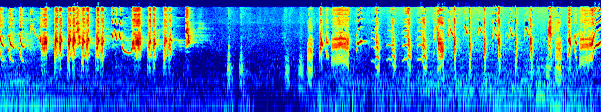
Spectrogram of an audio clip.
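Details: Javan myna song used as a lure for stressed birds that have gone quiet. A rapid chatter of clicks and upward whistled swoops pauses briefly near the middle, then resumes as dense clicking with rising whistles.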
